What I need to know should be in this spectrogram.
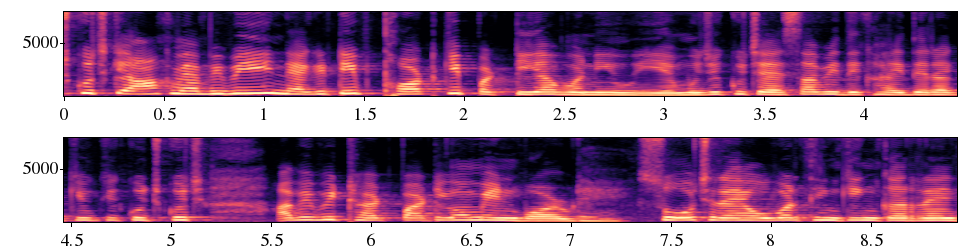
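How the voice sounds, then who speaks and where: A woman doing a casual, reassuring tarot reading for viewers, repeating herself and mixing in English words. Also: on the high side. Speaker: tarot card reader.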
